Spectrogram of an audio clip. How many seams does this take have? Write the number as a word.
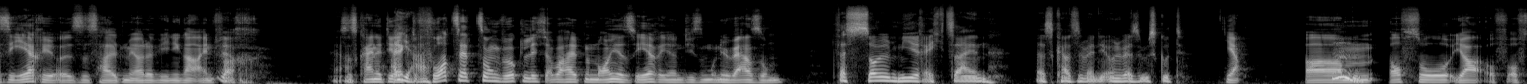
one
